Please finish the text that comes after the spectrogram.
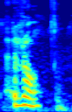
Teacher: इसके उच्चारण में जीव्हा वत्सर्य भाग की ओर उठती है। · अगला है पांचवा लुंठित, इसके उच्चारण में जिह्वा वत्सर्य भाग की ओर उठती है, जैसे र, मतलब जो मसूड़े, जहाँ मसूड़ों को टच करते हुए जब हमारी जीभ मसूड़ों को टच करती है ना, तो उसको क्या कहते हैं, लुंठित व्यंजन।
